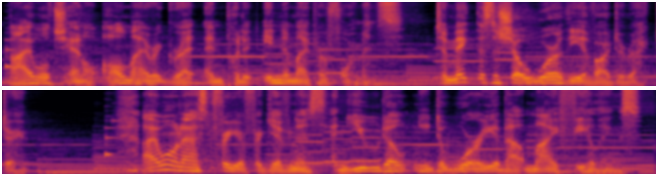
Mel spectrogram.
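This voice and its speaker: A man's voice: on the low side, lively intonation, a little fast, over music, natural voice. A man playing an intense, devoted, remorseful stage performer in a video game, speaking formally. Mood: remorseful, determined. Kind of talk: dramatic video game voice acting.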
